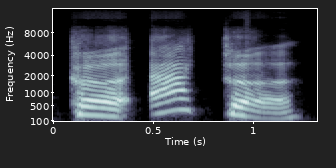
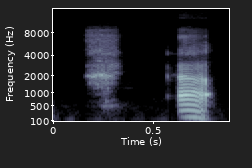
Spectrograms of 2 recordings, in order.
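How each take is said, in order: First: Each consonant sound ends with an added vowel. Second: The consonant sounds are clipped with no added vowel. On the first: The sounds are hard to blend into the word. The speaker calls it wrong. "the kids aren't trying to blend ka atta" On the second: The sounds blend easily into the word. The speaker calls it right. "They have to go from k at to blend"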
